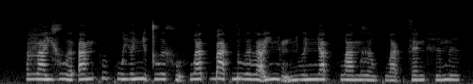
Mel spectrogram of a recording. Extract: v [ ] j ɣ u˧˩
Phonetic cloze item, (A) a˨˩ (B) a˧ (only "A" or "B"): A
